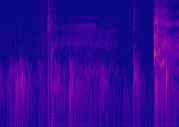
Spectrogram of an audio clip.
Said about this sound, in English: They make toys that make less noise than this big clanky bony thing she's chewing on. She's chewing on a bone. She just found that on our way in.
